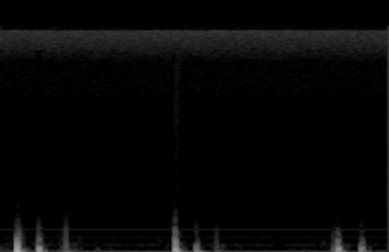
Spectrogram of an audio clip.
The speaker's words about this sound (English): A heartbeat. Well, that is odd. I shouldn't have one, yet you are feeling it.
